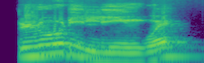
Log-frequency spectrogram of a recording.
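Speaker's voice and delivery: normal talking voice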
